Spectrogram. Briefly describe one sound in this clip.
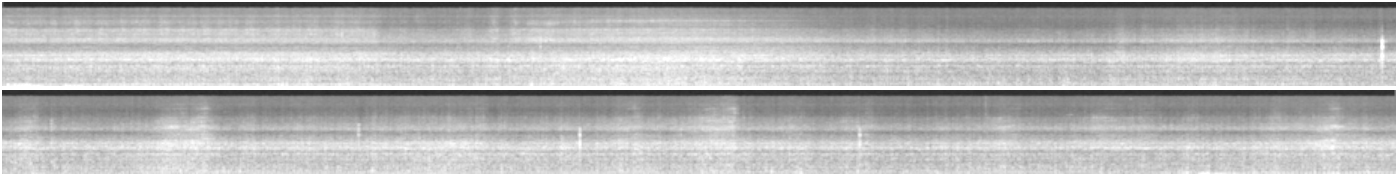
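A motorcycle engine hums steadily while riding along a road.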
